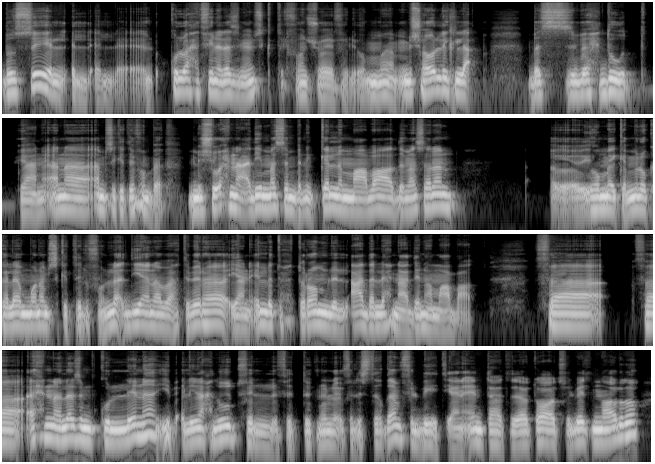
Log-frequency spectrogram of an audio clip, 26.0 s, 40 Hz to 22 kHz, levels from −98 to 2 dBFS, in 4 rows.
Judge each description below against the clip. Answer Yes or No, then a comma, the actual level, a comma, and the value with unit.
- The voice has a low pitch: Yes, low, 125 Hz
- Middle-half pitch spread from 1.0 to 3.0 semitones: Yes, average, 2.7 semitones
